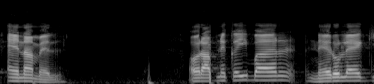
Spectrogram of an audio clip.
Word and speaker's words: enamel: तो एनामेल को नाम सुन के कोई कैरामेल की याद मत कर लेना, क्योंकि दोनों बहुत ही राइमिंग वर्ड्स है, बहुत लोग मिस प्रोनाउंस कर जाते हैं। ये है एनामेल।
